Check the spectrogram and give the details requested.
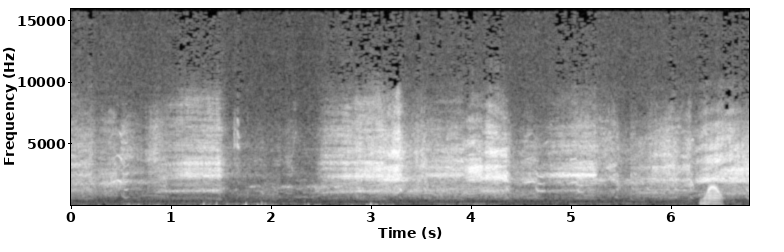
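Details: Large flock of sulphur-crested cockatoos in a paddock in Victoria, Australia, giving harsh, raspy screeches that overlap in long bursts, with low thumps early on and a brief low rising tone near the end.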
